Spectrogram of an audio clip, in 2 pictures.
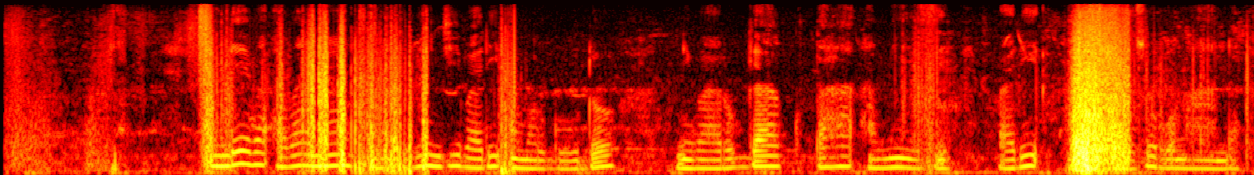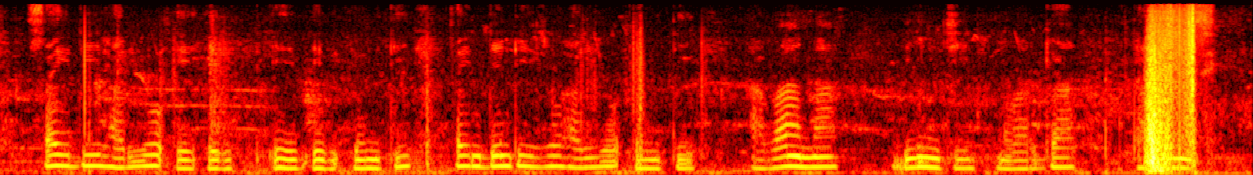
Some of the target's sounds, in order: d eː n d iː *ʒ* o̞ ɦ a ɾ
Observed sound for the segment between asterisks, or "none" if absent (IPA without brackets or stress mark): z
